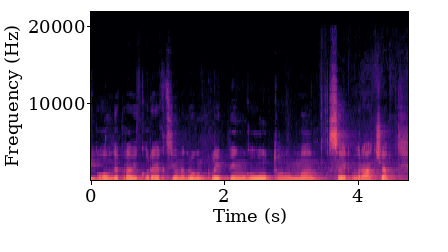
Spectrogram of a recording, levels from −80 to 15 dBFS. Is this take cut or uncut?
uncut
